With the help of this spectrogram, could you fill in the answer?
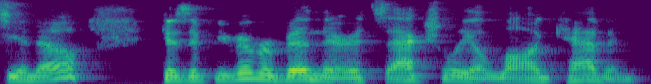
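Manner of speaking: ordinary talk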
